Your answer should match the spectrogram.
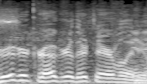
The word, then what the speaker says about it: Kroeger: Chad Kroeger, I believe, is how you say his name now, remember? – Oh, no, it's Kroeger. – We had it on the show. It's Chad Kroeger.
